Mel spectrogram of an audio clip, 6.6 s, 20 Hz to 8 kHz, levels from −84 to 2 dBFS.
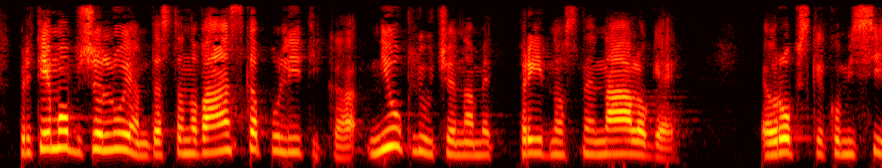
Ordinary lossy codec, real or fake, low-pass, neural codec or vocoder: none; real; 7.2 kHz; none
